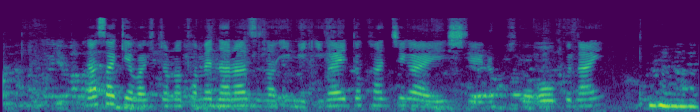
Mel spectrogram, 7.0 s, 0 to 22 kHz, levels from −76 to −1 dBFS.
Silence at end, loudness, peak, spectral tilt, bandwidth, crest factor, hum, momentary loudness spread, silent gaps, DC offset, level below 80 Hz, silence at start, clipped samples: 0 s; -23 LUFS; -4 dBFS; -4 dB/octave; 11.5 kHz; 18 dB; none; 13 LU; none; under 0.1%; -54 dBFS; 0.05 s; under 0.1%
